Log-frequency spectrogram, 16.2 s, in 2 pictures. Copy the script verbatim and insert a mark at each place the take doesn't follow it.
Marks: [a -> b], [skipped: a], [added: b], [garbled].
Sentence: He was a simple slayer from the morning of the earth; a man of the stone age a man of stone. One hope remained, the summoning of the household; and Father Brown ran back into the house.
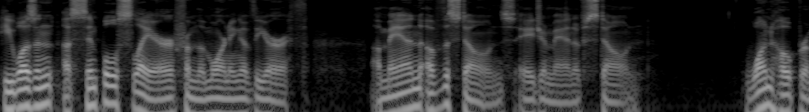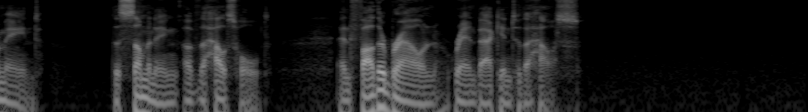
He [was -> wasn't] a simple slayer from the morning of the earth; a man of the [stone -> stones] age a man of stone. One hope remained, the summoning of the household; and Father Brown ran back into the house.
